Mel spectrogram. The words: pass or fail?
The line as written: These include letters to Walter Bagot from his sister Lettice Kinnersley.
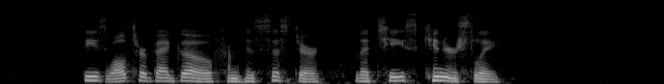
fail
